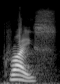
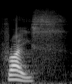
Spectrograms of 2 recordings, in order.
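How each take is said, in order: The two takes are said the same way.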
